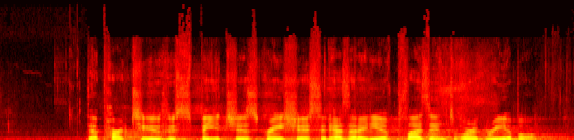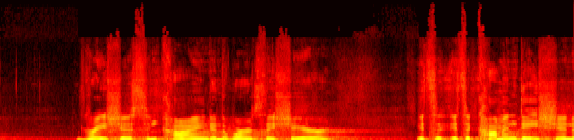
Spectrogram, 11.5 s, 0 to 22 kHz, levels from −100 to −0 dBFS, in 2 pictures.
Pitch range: 170-220 Hz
